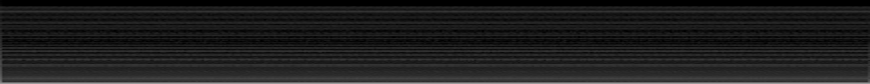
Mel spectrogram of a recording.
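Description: Near silence, with only a very faint steady electrical tone underneath.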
